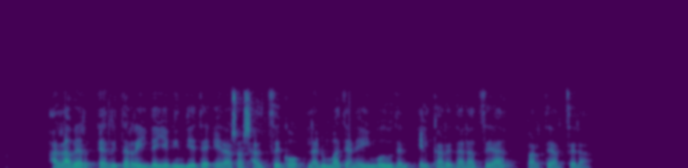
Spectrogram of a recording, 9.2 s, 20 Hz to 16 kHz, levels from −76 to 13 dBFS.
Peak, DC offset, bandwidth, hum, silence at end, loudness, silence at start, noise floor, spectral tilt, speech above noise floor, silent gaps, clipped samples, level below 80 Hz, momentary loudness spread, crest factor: -16 dBFS; under 0.1%; 8 kHz; none; 1.35 s; -34 LUFS; 0.65 s; under -90 dBFS; -6 dB/octave; over 56 dB; none; under 0.1%; -72 dBFS; 8 LU; 18 dB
